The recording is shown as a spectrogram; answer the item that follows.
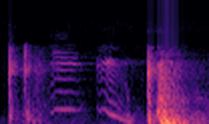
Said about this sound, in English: Opens the front door. Like the door? You want to do it again? Well, yeah, okay. This time with a squeak.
